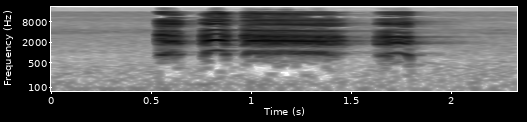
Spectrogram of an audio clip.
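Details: Red junglefowl crowing: a loud four-part crow lasting about a second and a half, two short opening notes, a long held middle note and a brief separate closing note, against a quiet low hum.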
